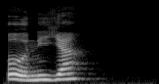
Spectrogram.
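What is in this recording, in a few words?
"ӧнія", Komi, female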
